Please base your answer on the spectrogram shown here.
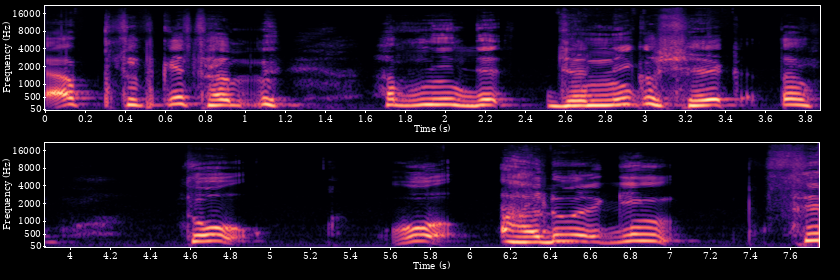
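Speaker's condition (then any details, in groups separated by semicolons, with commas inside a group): Cerebral palsy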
